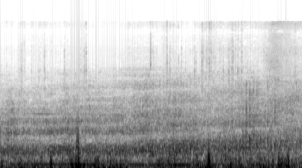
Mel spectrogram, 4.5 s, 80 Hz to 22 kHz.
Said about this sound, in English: Before I continue, in the background you're going to hear a helicopter. That helicopter's bringing supplies every half hour, 20 minutes. Choppers come up and down the valley bringing supplies to base camp. Hear that in the background?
